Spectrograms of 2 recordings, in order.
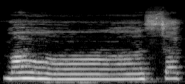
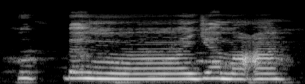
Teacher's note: ikhfa ausat atau Tengah jadi pertengahan antara bunyi n dan ng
